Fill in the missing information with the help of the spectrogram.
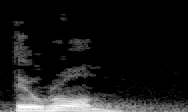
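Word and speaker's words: Erom (עירם): It's pronounced Erom. Erom is Ayin Yud Resh Mem. Erom.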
